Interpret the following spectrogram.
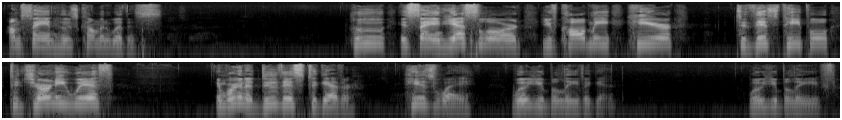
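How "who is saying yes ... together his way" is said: loud, high declaration; full-force preaching. Acted. Pastor voicing the church's answer, loud preaching. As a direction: proclaim it with the church.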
